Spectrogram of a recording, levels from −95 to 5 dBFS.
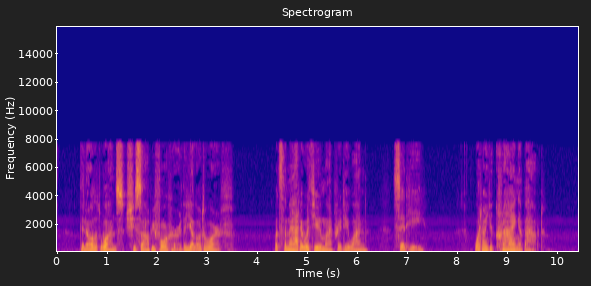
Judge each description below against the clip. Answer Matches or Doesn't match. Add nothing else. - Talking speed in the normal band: Matches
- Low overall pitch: Matches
